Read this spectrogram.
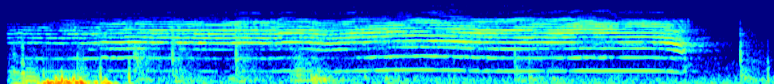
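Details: Pet cat named Bunsen letting out a long meow, not near the door and without looking at anyone: a single sustained, drawn-out tonal cry lasting about three seconds, steady in pitch and dropping at the end, after a brief thump.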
